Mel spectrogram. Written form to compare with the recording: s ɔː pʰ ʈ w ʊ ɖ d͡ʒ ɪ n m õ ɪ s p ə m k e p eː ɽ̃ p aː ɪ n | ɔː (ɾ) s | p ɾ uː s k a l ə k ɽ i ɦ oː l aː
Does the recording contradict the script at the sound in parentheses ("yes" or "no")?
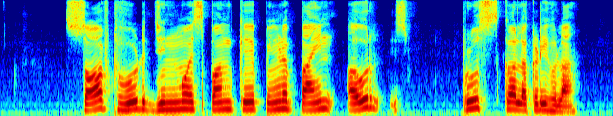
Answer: no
